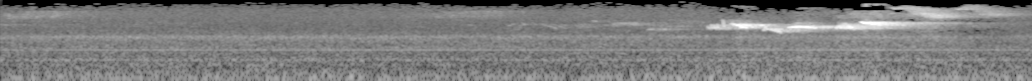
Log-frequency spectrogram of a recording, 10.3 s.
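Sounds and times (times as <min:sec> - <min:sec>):
common blackbird song: 0:00.0 - 0:01.0, 0:04.2 - 0:10.3.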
